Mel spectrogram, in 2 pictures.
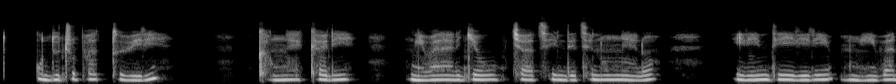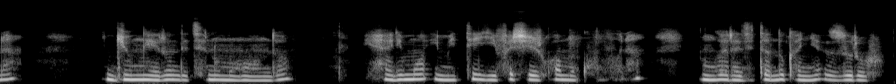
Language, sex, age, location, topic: Kinyarwanda, female, 18-24, Kigali, health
